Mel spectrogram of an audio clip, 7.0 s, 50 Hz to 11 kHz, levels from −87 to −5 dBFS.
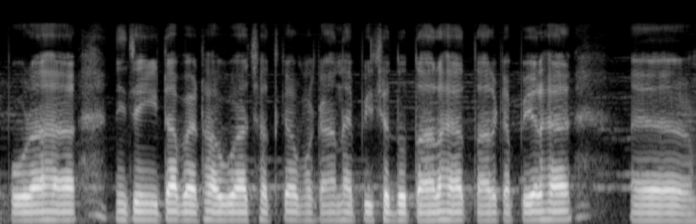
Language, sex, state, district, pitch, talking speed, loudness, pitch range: Hindi, male, Bihar, Vaishali, 115 Hz, 180 wpm, -20 LUFS, 115-120 Hz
